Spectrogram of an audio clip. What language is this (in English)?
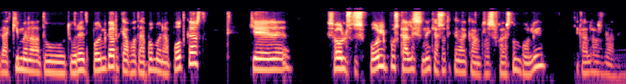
Greek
